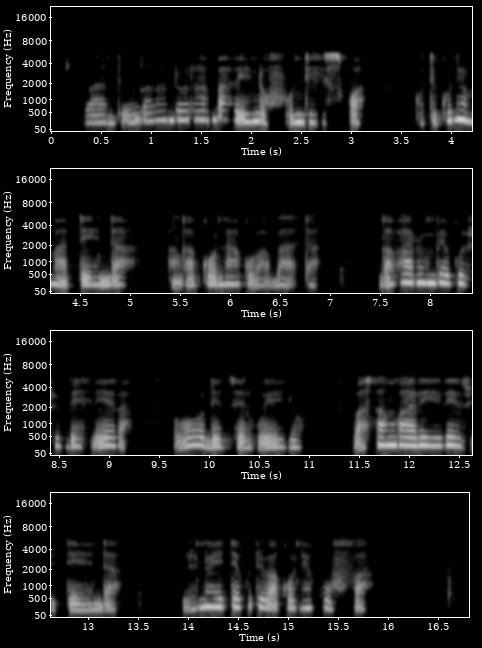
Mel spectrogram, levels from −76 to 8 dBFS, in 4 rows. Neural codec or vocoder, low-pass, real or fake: none; 5.4 kHz; real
